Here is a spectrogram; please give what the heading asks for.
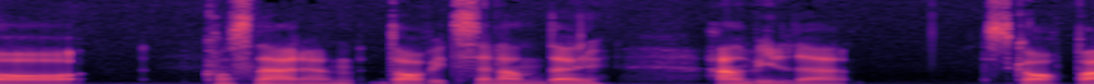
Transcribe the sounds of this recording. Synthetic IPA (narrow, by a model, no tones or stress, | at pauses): a | kʰɔnsnæːɾənd̪ɑːvɪd̪sɛland̪əɾhanvɪlːə | skɑːpa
